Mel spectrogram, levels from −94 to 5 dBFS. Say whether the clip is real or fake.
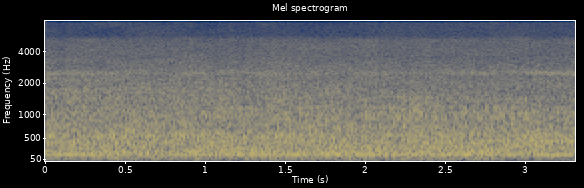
fake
